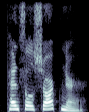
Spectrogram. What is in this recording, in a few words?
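"pencil sharpener", English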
